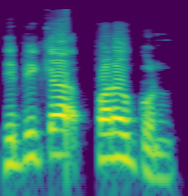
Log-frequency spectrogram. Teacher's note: মানে ডিটা হুবহু বলে দীপিকা পাড়ুকোন এমন পড়তে হবে। আর বাংলায় পড়ার সময় ডির সাথে আমরা রটা সামান্য টাচ দিয়ে পড়ি।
